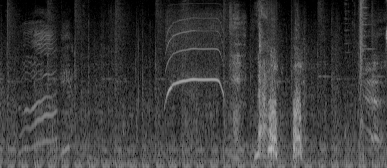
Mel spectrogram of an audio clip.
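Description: A dog in Dead by Daylight barks and yips a few times in quick bursts, mixed with whistle-like tones and background game sounds at modest volume.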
